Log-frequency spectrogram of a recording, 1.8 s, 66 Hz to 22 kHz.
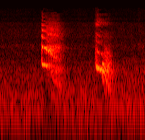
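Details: A young jackdaw about 3 months old, still beak-fed meat by hand, gives two short, harsh squealing calls about 0.7 seconds apart, each dropping in pitch, in an otherwise quiet room.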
